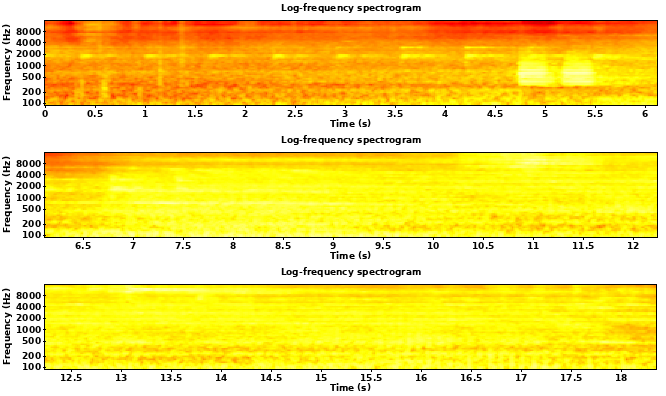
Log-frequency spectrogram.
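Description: Amtrak Empire Builder passenger train passing close by: two short horn blasts about five seconds in, then the diesel locomotive and bi-level Superliner cars roll past with a deep rumble of wheels on the rails and high wheel squeals.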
